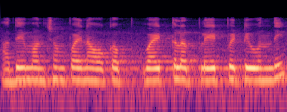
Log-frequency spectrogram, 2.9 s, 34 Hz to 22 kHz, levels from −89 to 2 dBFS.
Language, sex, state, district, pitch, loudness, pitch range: Telugu, female, Telangana, Komaram Bheem, 215 Hz, -14 LUFS, 210-220 Hz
